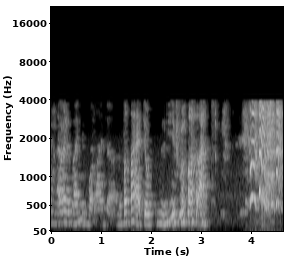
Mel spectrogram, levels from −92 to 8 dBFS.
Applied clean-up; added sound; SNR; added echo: none; none; none; none.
